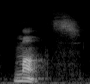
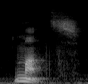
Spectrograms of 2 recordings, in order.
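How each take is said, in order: Both takes have the same delivery.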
